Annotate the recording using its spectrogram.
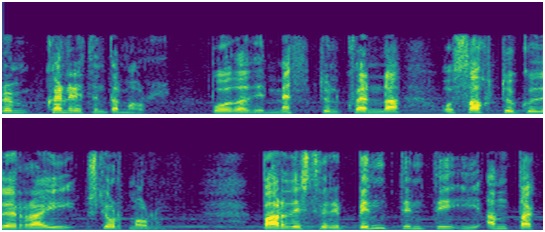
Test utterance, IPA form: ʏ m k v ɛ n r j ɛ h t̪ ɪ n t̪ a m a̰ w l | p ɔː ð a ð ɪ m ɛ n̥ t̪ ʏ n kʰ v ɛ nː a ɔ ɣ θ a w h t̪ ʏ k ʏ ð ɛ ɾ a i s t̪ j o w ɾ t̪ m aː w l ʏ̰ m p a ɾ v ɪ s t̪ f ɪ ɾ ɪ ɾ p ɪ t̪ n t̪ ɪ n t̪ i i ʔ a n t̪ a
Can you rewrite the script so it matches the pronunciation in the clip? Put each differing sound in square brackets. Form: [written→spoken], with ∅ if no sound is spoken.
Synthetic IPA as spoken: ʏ m [k→kʰ] v ɛ n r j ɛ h t̪ ɪ n t̪ a m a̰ w l | p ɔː ð a ð ɪ m ɛ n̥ t̪ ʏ n kʰ v ɛ nː a ɔ ɣ θ a w h t̪ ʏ k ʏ ð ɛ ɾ a i s t̪ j o w ɾ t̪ m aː w l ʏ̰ m p a ɾ [v→ð] ɪ s t̪ f ɪ ɾ ɪ ɾ p ɪ [t̪→∅] n t̪ ɪ n t̪ [i→ɪ] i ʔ a n t̪ a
